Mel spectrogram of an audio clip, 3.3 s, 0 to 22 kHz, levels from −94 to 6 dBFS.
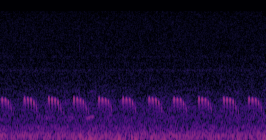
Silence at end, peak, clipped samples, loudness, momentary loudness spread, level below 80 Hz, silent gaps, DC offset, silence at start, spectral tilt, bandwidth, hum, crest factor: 0 s; -40 dBFS; under 0.1%; -54 LUFS; 2 LU; -62 dBFS; none; under 0.1%; 0 s; -5 dB/octave; 16.5 kHz; none; 14 dB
